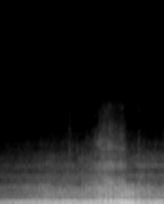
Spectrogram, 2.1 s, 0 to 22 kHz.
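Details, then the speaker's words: Honda NSR80 two-stroke after head gasket replacement; idle that rose from 1500 to 2000 rpm after full-throttle runs (suspected air leak) is now stable: even buzzy drone swelling with a little throttle and settling smoothly, no misfire; healthy. "アイドリング7全開走行の後を結構ね高めへになるという症状が出てたんですけどそれもね幼って数石ね安定しています"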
